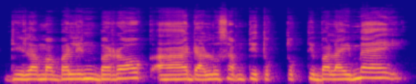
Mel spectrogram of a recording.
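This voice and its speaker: A woman's voice: fairly low pitch, fairly even intonation, measured pace, a little mellow, natural voice. A woman with an Ilocano accent playing a grumbling, fault-finding villager in a comedy audio drama, colloquial and complaining. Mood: nagging.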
